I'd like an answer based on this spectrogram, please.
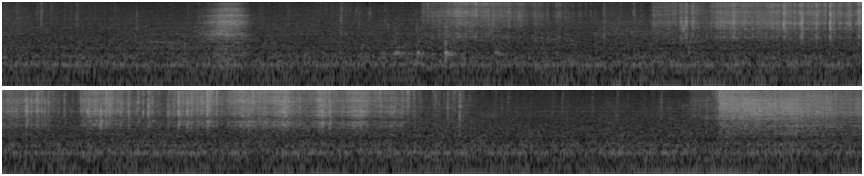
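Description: Pancake batter sizzling softly on a hot electric skillet while a spatula is worked under the pancakes. The sizzle swells in waves and grows louder about ten seconds in, as a pancake is flipped wet side down onto the hot surface.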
